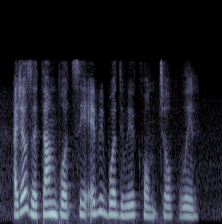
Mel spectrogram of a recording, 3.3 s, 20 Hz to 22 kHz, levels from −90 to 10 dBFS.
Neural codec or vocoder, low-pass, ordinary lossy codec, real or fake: codec, 16 kHz, 0.5 kbps, X-Codec, HuBERT features, trained on LibriSpeech; 7.2 kHz; none; fake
